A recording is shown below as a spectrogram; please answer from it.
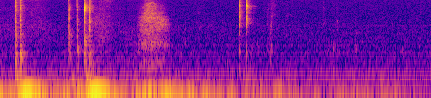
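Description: Computer keyboard being typed on: a quick run of key clicks in the first second, a few scattered clicks a little later, then tailing off.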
